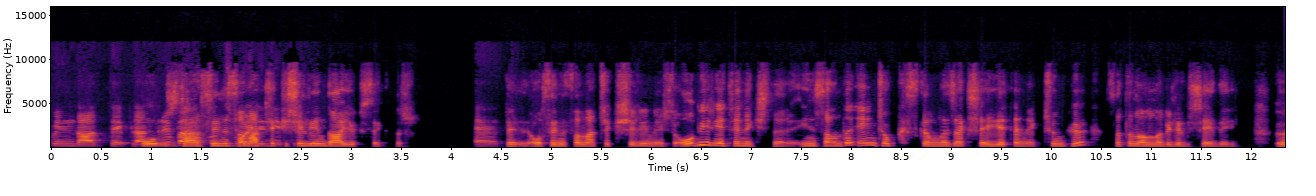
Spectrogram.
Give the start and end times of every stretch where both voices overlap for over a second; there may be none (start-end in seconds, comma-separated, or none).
0.9-2.7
